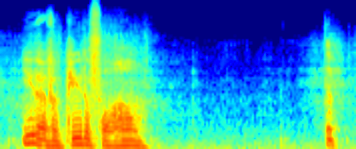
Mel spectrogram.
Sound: none

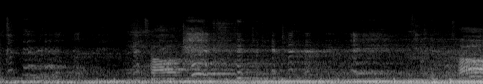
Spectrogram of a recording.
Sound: laughter

